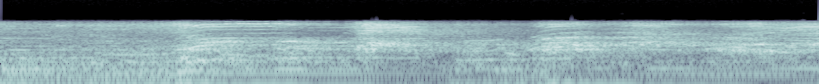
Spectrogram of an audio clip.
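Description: A large group of young children singing and shouting together over music, with loud group shouts about once a second.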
